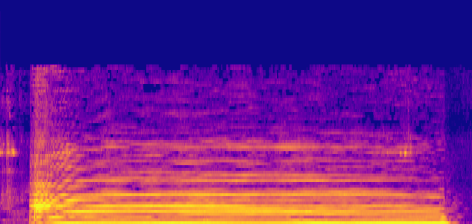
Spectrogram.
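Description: The Goodtime III sightseeing boat's horn sounds one long, steady, loud blast of about five seconds. It starts about half a second in and cuts off sharply near the end. A single prolonged blast like this is the signal of a vessel getting under way from its berth.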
